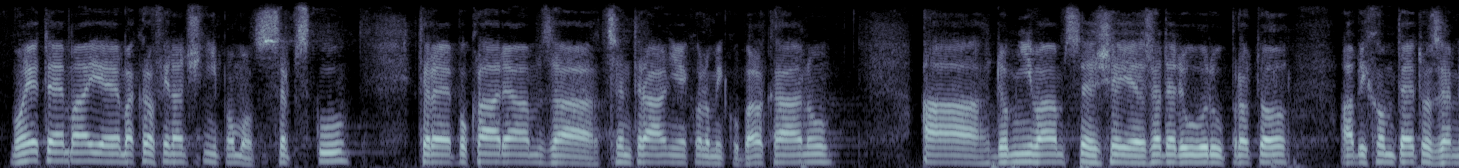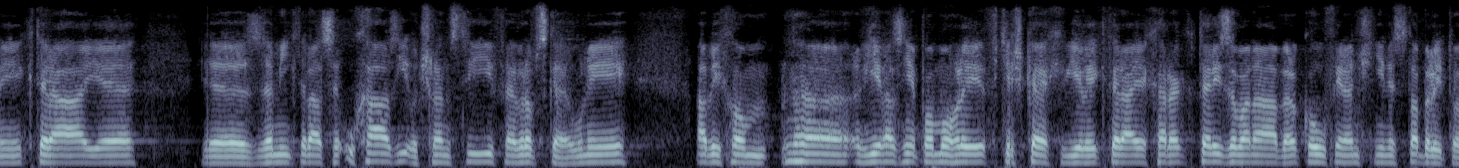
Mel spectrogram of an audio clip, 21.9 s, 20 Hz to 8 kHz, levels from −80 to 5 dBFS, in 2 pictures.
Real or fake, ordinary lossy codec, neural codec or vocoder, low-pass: real; Opus, 24 kbps; none; 7.2 kHz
